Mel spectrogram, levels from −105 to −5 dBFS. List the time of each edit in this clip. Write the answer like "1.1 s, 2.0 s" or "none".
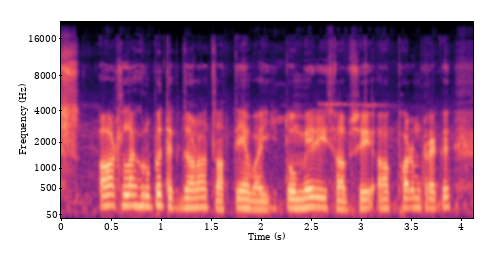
none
